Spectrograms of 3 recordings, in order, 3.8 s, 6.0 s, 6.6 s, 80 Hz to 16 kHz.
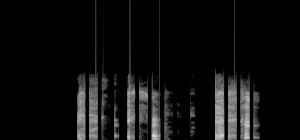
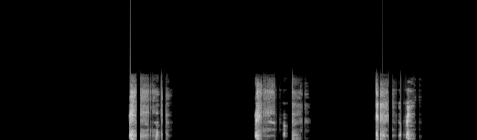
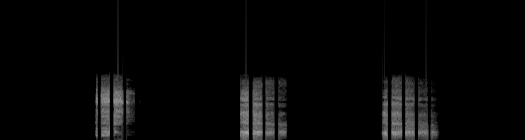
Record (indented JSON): {
  "cough_length": "3.8 s",
  "cough_amplitude": 22634,
  "cough_signal_mean_std_ratio": 0.29,
  "three_cough_length": "6.0 s",
  "three_cough_amplitude": 26807,
  "three_cough_signal_mean_std_ratio": 0.22,
  "exhalation_length": "6.6 s",
  "exhalation_amplitude": 1916,
  "exhalation_signal_mean_std_ratio": 0.31,
  "survey_phase": "alpha (2021-03-01 to 2021-08-12)",
  "age": "45-64",
  "gender": "Female",
  "wearing_mask": "No",
  "symptom_cough_any": true,
  "symptom_onset": "5 days",
  "smoker_status": "Never smoked",
  "respiratory_condition_asthma": false,
  "respiratory_condition_other": false,
  "recruitment_source": "REACT",
  "submission_delay": "1 day",
  "covid_test_result": "Negative",
  "covid_test_method": "RT-qPCR"
}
